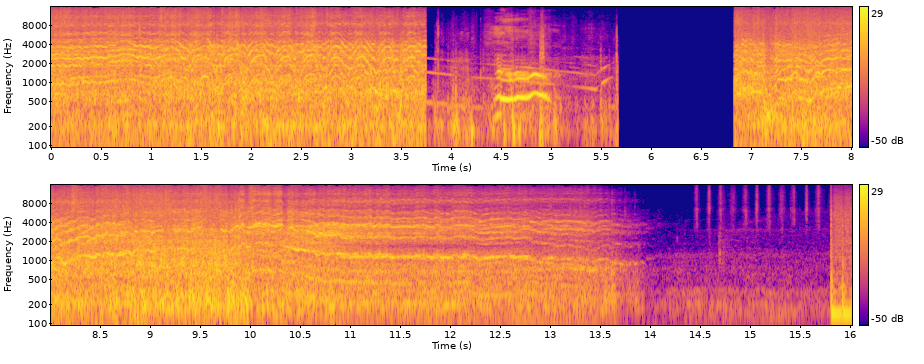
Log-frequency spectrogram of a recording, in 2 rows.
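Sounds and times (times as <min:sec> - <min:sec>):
siren wailing: 0:00.0 - 0:05.7.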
